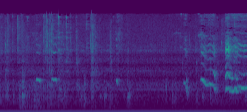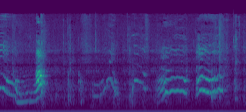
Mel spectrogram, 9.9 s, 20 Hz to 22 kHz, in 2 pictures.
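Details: Male puppy with a red coat, born December 22, whining in long bending tones that swoop down and up, with quieter scattered squeaks and rustling before the louder run of whines near the end.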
